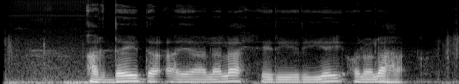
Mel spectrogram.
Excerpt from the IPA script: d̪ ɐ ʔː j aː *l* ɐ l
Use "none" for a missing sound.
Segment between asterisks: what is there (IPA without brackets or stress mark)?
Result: l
